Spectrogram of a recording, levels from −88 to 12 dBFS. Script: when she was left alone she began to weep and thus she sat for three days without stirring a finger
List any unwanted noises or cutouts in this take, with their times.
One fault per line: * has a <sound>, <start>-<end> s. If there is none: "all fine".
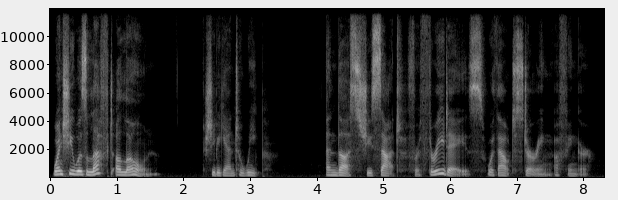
all fine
